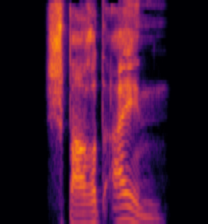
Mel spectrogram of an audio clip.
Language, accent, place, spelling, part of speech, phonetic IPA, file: German, Germany, Berlin, spart ein, verb, [ˌʃpaːɐ̯t ˈaɪ̯n], De-spart ein.ogg
- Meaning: inflection of einsparen: 1. second-person plural present 2. third-person singular present 3. plural imperative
